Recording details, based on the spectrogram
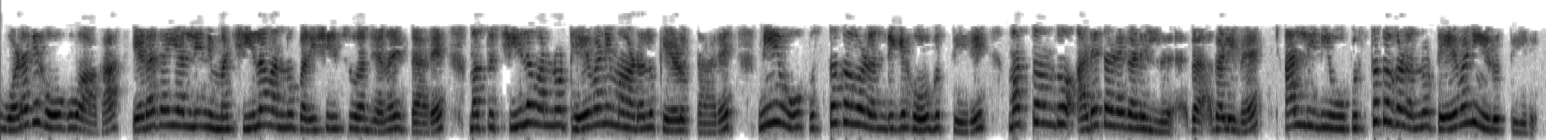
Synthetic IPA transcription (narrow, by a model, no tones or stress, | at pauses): ɔɭɐɡe̞ɦo̞ːɡuʋaːɡɐɛɽɐɡɐjːɐlːinimːɐt͡ʃiːlɐʋɐnːupɐɾiʂijisuʋɐd͡ʒɐnɐɾid̪ːaːɾe̞mɐt̪ːut͡ʃiːlɐʋɐnːuʈeːʋɐɳimaːɽɐluke̞ːɭut̪ːaːɾe̞niːʋupust̪ɐkɐɡɐɭo̞nd̪iɡe̞ɦo̞ːɡut̪ːiːɾimɐt̪ːo̞nd̪uʔɐɽet̪ɐɽɛɡɐɭɡɐɭiʋe̞ɐlːiniːʋupust̪ɐkɐɡɐɭɐnːuʈeːʋɐɳiːɽut̪ːiːɾḭ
